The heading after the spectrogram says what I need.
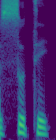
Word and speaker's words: sauter: Et le dernier, c'est le verbe sauter. S au ut r. Notez bien que le e r à la fin des verbes comme celui-ci est mué. On dit simplement sauter.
